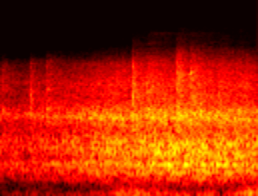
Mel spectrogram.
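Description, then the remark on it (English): A PATCO commuter train rumbles past, a broad steady roar that swells louder over a couple of seconds, with no voices over it. “Oh, there goes the mighty, mighty Patco.”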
